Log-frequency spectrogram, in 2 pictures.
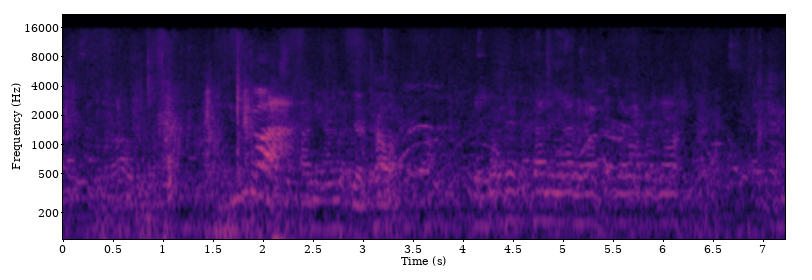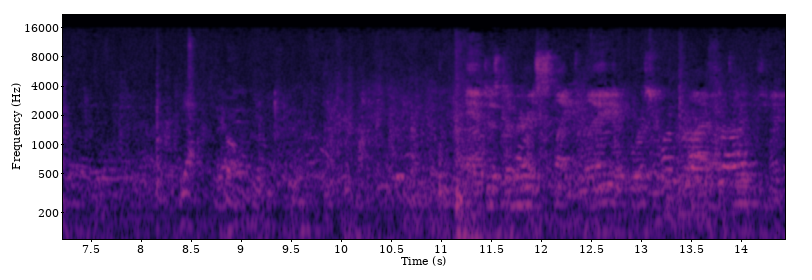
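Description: A crowd of men talks and murmurs close by.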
